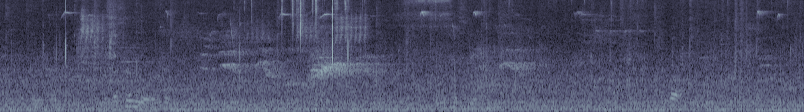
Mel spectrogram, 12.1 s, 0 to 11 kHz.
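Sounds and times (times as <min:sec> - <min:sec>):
small birds chirping: 0:00.6 - 0:10.2
crow cawing: 0:03.8 - 0:05.7.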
